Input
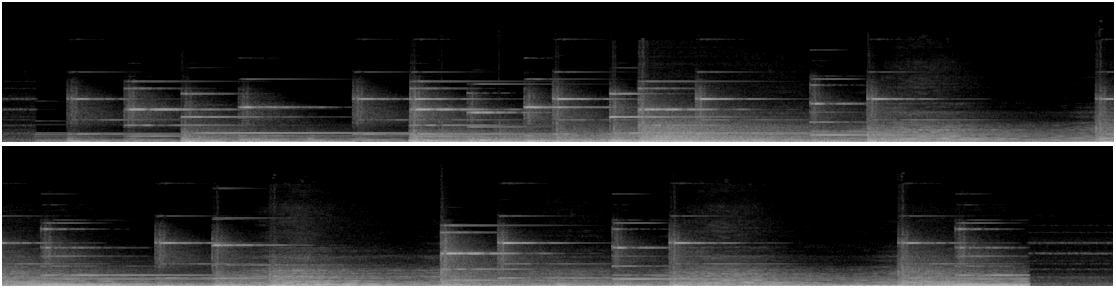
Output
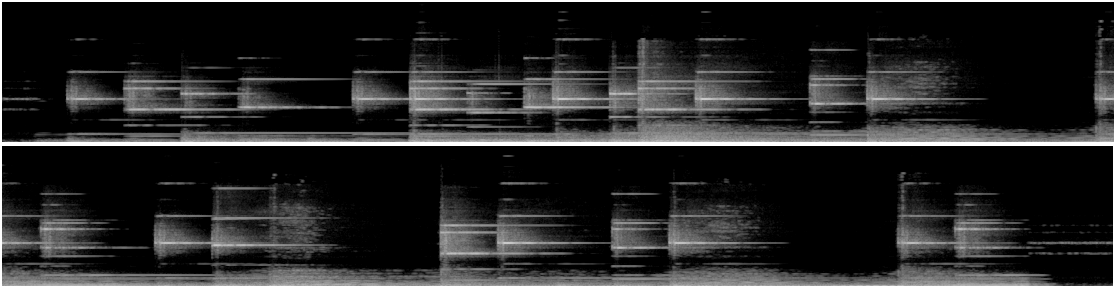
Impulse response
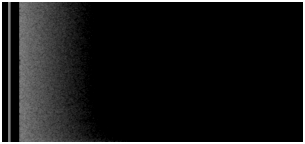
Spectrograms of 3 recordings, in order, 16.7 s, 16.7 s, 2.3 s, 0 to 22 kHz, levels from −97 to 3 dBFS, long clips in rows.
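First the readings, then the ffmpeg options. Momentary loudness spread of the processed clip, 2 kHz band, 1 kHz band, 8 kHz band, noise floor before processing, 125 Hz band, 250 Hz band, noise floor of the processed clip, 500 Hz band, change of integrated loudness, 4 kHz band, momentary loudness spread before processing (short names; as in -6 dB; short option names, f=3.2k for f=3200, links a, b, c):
15 LU, -1.5 dB, -0.5 dB, +18.0 dB, -56 dBFS, -0.5 dB, -0.5 dB, -50 dBFS, -0.5 dB, +6.0 dB, +8.5 dB, 9 LU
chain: -filter_complex "[0:a]asplit=2[a][b];[1:a]atrim=start_sample=2205,afade=t=out:st=0.24:d=0.01,atrim=end_sample=11025,lowshelf=f=140:g=-4[c];[b][c]afir=irnorm=-1:irlink=0,volume=-4.5dB[d];[a][d]amix=inputs=2:normalize=0,aexciter=amount=10.9:drive=7:freq=6.1k,afftdn=nr=26:nf=-43,volume=-3.5dB"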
